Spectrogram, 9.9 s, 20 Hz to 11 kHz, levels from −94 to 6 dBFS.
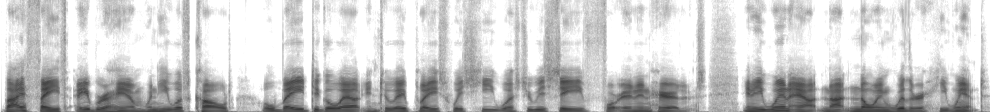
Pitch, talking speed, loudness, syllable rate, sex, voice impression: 130 Hz, 190 wpm, -20 LUFS, 4.9 syllables/s, male, very masculine, very adult-like, old, thick, slightly relaxed, slightly powerful, bright, slightly hard, clear, fluent, slightly raspy, cool, very intellectual, slightly refreshing, sincere, slightly calm, mature, friendly, reassuring, very unique, slightly elegant, very wild, slightly lively, kind, slightly intense, slightly sharp, slightly modest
